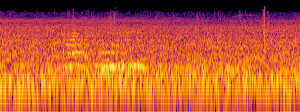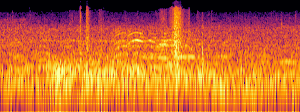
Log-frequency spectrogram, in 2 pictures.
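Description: Pitch-side football match ambience: a steady rumbling noise, with players' shouts about three and a half to four and a half seconds in and a single sharp knock just after.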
